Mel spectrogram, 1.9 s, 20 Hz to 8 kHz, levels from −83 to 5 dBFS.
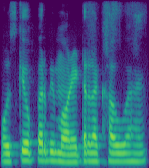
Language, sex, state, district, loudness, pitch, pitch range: Hindi, male, Jharkhand, Palamu, -15 LUFS, 145 Hz, 145-155 Hz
